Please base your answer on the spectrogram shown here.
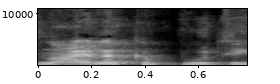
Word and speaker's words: Nyna Caputi: about you sure so my name uh is Naina caputi you did pronounce it correctly uh I am originally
